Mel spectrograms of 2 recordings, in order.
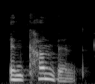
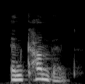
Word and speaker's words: incumbent: Incumbent. Incumbent. Incumbent. Stress is on the second syllable. Incumbent.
